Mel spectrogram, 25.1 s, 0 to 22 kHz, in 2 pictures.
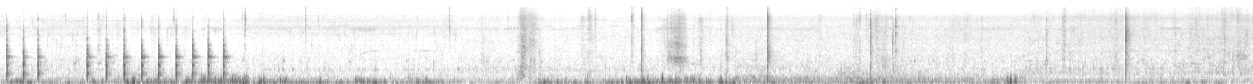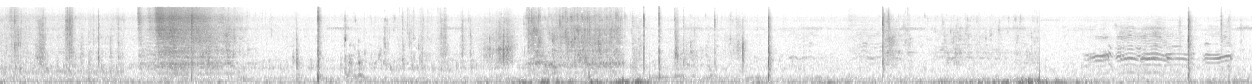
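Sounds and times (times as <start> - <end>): scattered clicks and knocks: 0.0 - 2.4
water splashing: 10.3 - 19.9.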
